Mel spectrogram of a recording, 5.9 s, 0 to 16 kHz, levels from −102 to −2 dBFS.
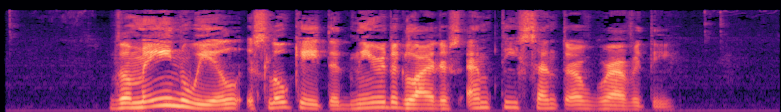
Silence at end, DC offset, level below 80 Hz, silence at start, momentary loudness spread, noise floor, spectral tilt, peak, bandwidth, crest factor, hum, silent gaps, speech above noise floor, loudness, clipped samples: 0.85 s; under 0.1%; -56 dBFS; 0.8 s; 10 LU; -58 dBFS; -3 dB/octave; -2 dBFS; 11.5 kHz; 18 dB; none; none; 39 dB; -17 LUFS; under 0.1%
